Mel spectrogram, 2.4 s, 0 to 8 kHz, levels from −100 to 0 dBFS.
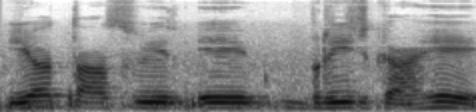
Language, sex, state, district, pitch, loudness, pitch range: Hindi, male, Arunachal Pradesh, Lower Dibang Valley, 135 Hz, -12 LUFS, 135-140 Hz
